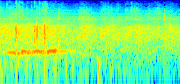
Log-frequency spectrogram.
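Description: A steady round of applause from a group, with dense clapping sustained throughout and a brief tonal whistle-like sound early on.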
